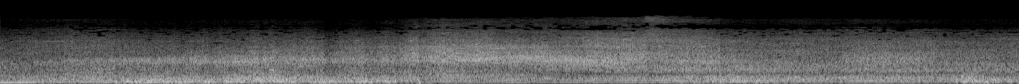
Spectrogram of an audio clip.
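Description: A bus engine rumbles as the bus pulls away.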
